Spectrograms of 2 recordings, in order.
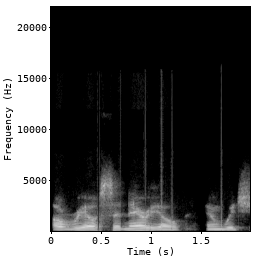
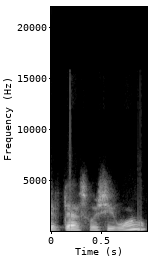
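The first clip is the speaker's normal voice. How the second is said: put-on guileless, naive, innocent, childlike tone; 3 semitones higher than usual. Retelling how Bishop Don Magic Wand answered: imitating an innocent, childlike tone. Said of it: "He said it like an innocent child".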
